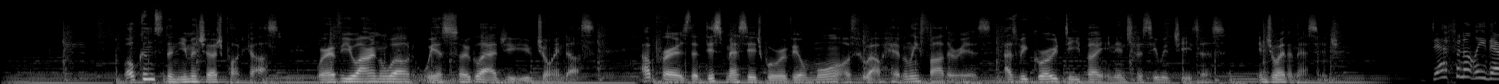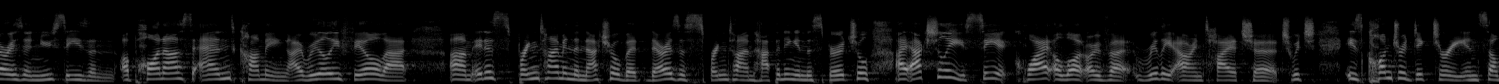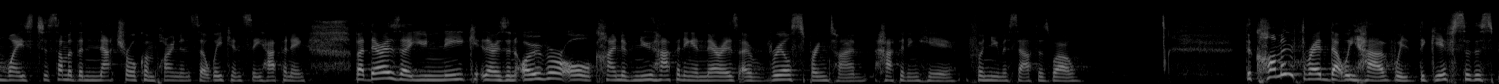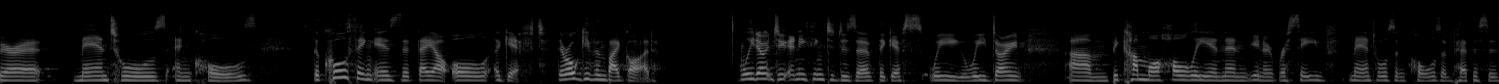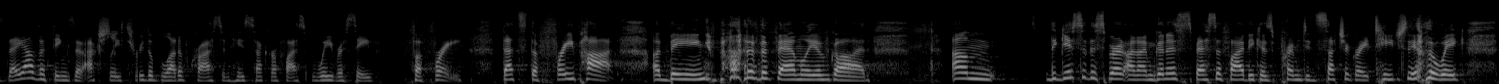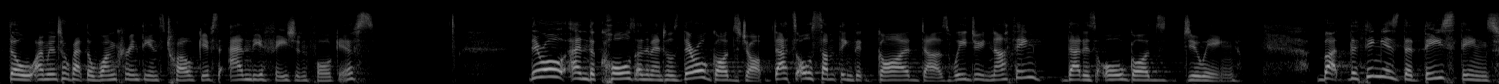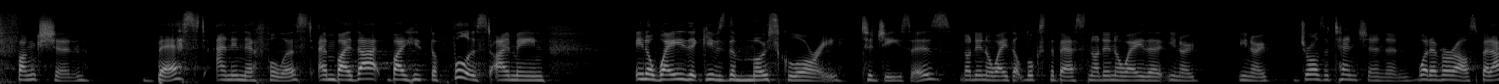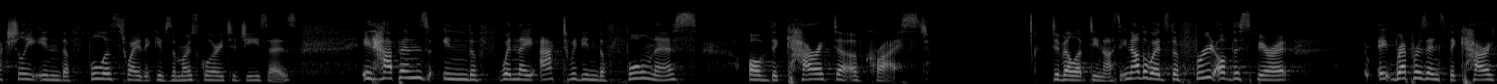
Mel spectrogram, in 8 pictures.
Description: Originally Recorded at the 10AM Service on Sunday 10th November 2024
